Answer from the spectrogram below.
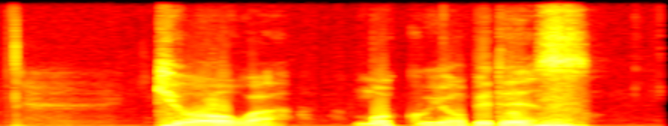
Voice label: japanese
